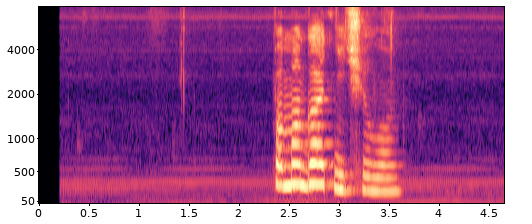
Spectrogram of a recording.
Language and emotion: Russian, sad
